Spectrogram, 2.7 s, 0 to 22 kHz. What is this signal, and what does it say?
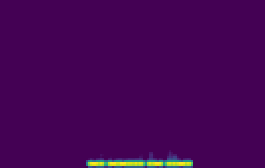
Morse code, heard as a keyed tone, about 52 wpm, 700 Hz. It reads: N7AF
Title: USA Call Signs - 4 Characters - 3x Character Spacing - 50wpm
